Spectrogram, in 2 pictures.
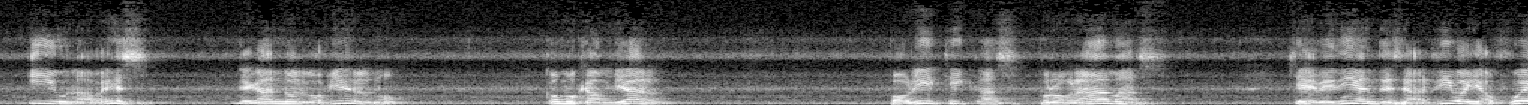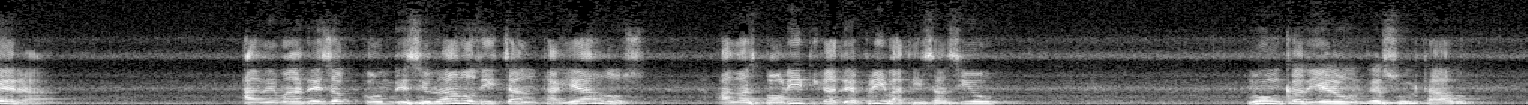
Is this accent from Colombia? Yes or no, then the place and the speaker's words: no; Bolivia; La otra responsabilidad que tenemos como bolivianos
